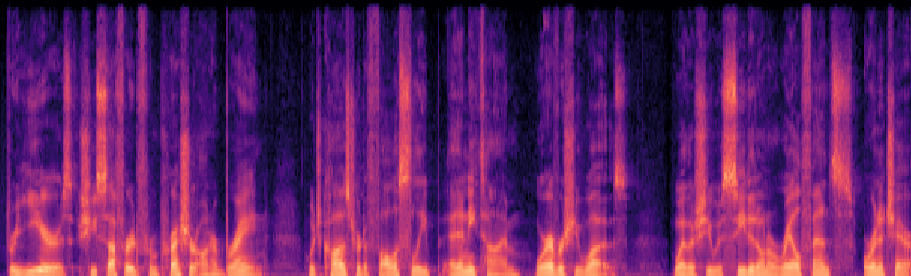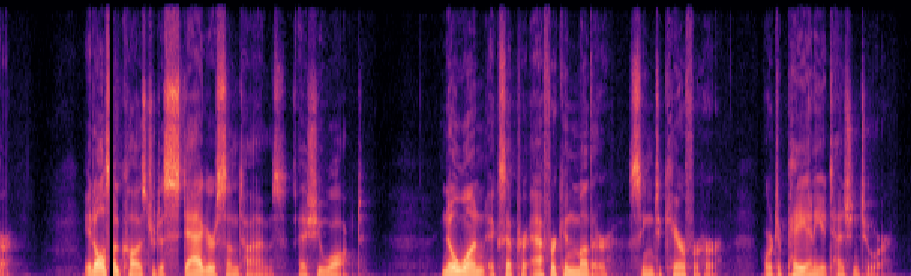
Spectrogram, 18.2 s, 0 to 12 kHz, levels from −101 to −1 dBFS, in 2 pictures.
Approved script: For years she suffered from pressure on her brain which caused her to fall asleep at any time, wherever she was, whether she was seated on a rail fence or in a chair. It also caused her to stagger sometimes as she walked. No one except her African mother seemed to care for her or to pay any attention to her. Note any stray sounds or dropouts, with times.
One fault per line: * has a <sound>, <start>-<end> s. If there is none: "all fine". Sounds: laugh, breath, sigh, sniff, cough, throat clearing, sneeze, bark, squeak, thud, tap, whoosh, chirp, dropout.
* has a dropout, 10.2-10.2 s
